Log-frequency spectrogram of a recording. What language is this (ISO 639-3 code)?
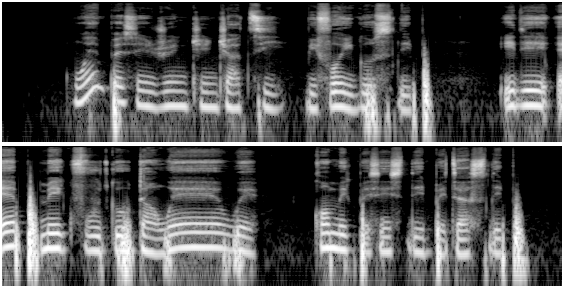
pcm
